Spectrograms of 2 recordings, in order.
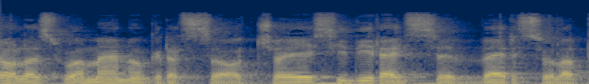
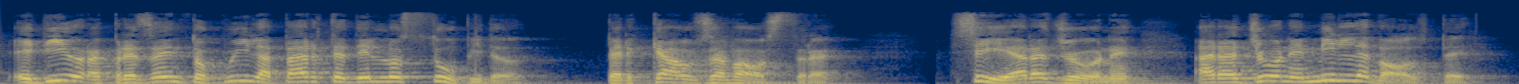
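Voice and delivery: higher, louder rising indignation; indignant editor; 8 semitones higher, 6 dB louder than usual. Acted. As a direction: protest with wounded pride. (redattore indignato, sempre più acceso)

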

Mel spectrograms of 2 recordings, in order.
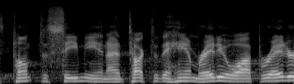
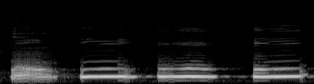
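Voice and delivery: high, loud sustained howls; imitated dog howl; 7 dB louder, much slower than usual. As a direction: howl like a dog being left behind. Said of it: "began to do this".

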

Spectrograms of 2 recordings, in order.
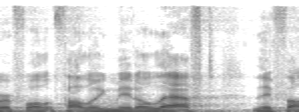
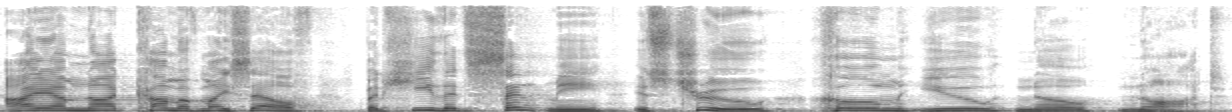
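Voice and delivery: proclaiming; 6 semitones higher, much slower than usual. Acted. Jesus voiced to the crowd.

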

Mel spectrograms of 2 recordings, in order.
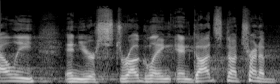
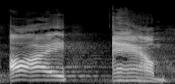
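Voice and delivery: proclaiming; 5 semitones higher than usual. Acted. Preacher proclaims Jesus's words.

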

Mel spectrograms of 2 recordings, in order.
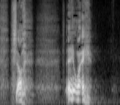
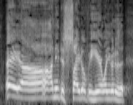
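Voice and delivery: loud, high hammed-up boss; hammed-up shouting for a site; brash big shot; 8 semitones higher, 6 dB louder than usual. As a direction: call out orders like a mock bigwig. Acts out Saul ordering a monument site.

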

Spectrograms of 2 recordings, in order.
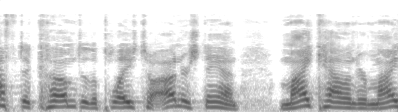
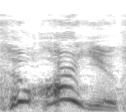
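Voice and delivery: high, louder startled squeak of disbelief; mock startled; 5 semitones higher, 7 dB louder than usual. Pastor retelling his shocked reply to the trash lady. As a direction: act like the question caught you off guard.

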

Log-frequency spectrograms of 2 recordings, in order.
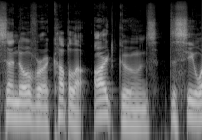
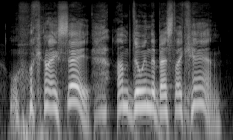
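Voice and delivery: nervous; 7 semitones higher than usual. Retold or imitated. Narrator nervous under threat.

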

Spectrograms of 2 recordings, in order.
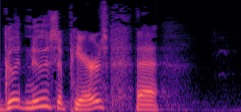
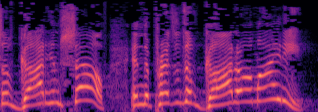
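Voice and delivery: higher, mocking paraphrase; sarcastic boast; 5 semitones higher than usual. Gabriel rebukes doubting Zacharias with sarcasm. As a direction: sneer at the old man. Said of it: "there's sarcasm here in the text".

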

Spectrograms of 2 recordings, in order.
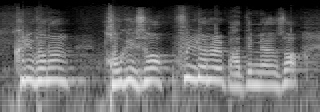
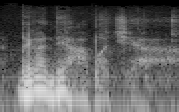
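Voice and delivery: whisper; 9 semitones lower, 4 dB quieter, slower than usual. Acted. God speaking as father.

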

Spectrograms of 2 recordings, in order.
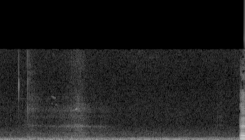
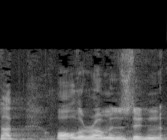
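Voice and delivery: usual speaking voice

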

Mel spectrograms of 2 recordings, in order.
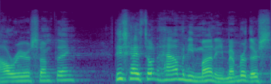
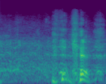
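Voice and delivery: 1 breathy laugh; 4 dB quieter than usual. Real, not acted. Laughs at pastor perk.

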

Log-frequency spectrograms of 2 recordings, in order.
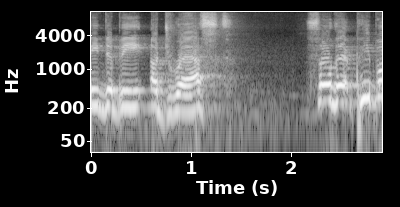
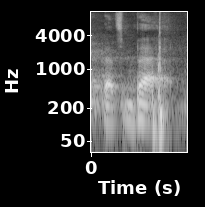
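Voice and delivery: hushed repeat; 12 semitones lower, 10 dB quieter than usual. Acted. Repeats the phrase, dropping low.

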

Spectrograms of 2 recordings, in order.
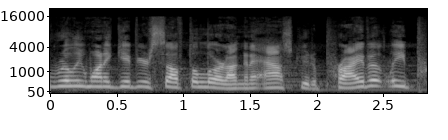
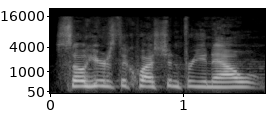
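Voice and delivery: usual speaking voice

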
